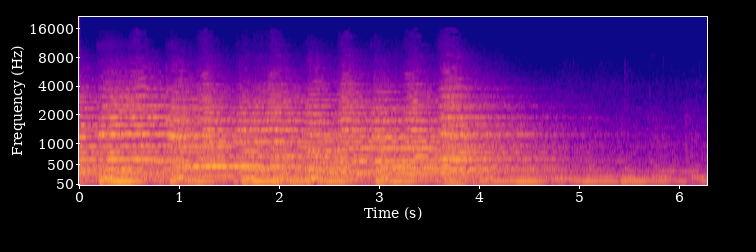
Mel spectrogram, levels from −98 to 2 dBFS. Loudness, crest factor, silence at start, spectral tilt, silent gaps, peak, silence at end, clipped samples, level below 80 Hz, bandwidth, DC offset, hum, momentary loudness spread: -23 LUFS; 14 dB; 0 s; -8 dB/octave; none; -10 dBFS; 0 s; under 0.1%; -48 dBFS; 7.2 kHz; under 0.1%; none; 15 LU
